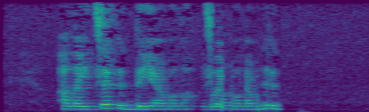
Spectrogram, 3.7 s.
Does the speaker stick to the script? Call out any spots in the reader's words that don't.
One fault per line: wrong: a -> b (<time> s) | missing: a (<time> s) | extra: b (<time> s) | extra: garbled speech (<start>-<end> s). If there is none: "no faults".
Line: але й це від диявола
extra: garbled speech (2.0-2.8 s)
